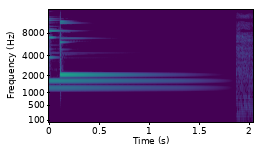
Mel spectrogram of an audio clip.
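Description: A single bright chime sound effect: one bell-like ding that rings and fades away over about a second and a half.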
